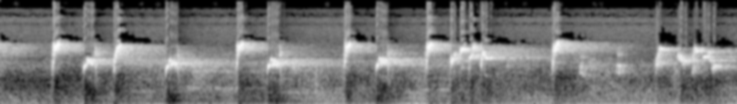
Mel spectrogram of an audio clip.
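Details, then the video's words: Red-whiskered bulbul with a very twisting voice, giving short, bright whistled phrases that sweep down and then level off, repeated about every second, over a low steady hum. "kích bổi giọng cực xoắn"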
